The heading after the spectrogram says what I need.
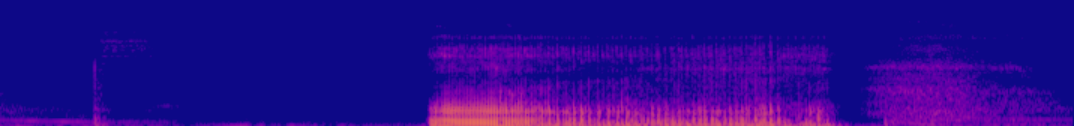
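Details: A Bully dog sleeping on the bed gives a long, low, rattling snore on the in-breath, followed by a softer out-breath; snoring.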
